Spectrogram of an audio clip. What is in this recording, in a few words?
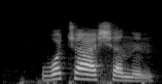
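"вочаасянін", Komi, female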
